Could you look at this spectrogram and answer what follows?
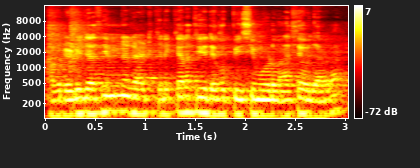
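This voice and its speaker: A man's voice: medium pitch, flat delivery, rapid-fire, mellow, lo-fi sound. An Indian man giving a hands-on technical tutorial, explaining step by step and repeating key phrases. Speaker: technical instructor. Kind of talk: hands-on spoken software tutorial. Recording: echoey reverberant room, noisy, distant sound.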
